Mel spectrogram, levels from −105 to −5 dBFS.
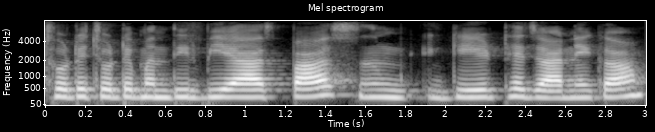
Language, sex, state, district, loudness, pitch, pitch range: Hindi, female, Jharkhand, Deoghar, -16 LUFS, 220 Hz, 220-230 Hz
